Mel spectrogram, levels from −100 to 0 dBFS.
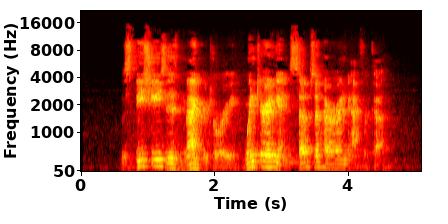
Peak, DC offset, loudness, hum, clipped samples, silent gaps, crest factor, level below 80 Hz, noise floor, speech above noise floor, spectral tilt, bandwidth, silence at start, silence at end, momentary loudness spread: -8 dBFS; under 0.1%; -27 LUFS; none; under 0.1%; none; 22 dB; -72 dBFS; -77 dBFS; 48 dB; -2.5 dB/octave; 15 kHz; 0.6 s; 0.55 s; 14 LU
